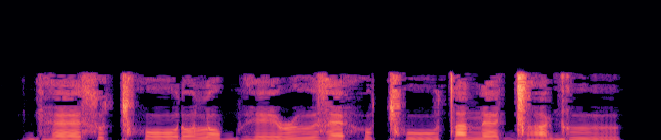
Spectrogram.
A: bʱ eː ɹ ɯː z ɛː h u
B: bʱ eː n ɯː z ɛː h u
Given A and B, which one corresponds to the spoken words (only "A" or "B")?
A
